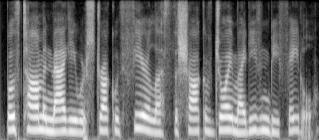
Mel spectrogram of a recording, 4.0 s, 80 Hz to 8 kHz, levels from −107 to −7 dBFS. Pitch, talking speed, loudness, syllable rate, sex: 215 Hz, 255 wpm, -17 LUFS, 5.5 syllables/s, female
